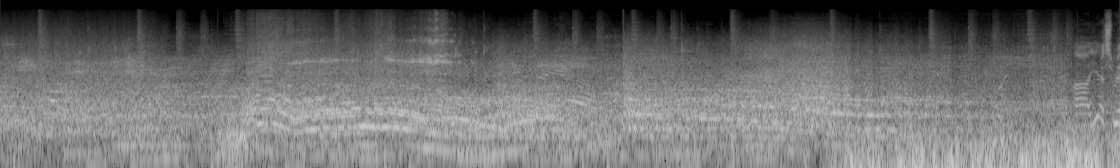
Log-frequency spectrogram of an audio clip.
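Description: NASCAR stock cars running on the track, their engine note rising and falling as they pass, with a heavier low rumble in the last few seconds.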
